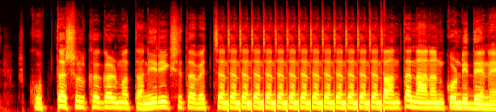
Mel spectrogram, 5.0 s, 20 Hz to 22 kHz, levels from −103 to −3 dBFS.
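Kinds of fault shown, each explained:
Broken-record loop: a 118 ms fragment repeats 13 times from 2.28 to 3.84 s, likely a stalled stream resending its last piece, losing the intended audio.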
